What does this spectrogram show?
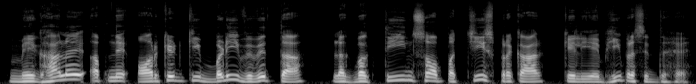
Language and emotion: Hindi, neutral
